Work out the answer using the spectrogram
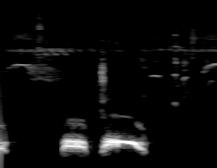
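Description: Spotted dove giving two low, hollow coos, a short one followed by a longer, steady note, with a faint thin whistle in the background.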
